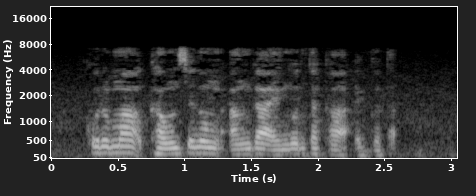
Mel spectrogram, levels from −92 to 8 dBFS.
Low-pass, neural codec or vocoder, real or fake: 7.2 kHz; none; real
